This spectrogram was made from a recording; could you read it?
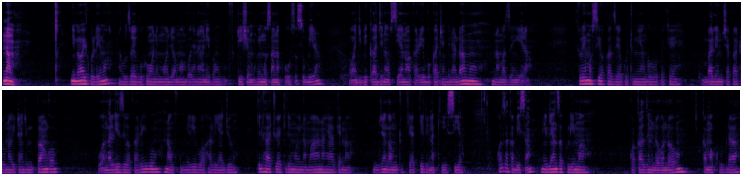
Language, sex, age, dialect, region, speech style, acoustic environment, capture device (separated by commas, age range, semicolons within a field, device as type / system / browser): Swahili, male, 25-34, Kenya - Nairobi Sheng-influenced, Kenya, relaxed, silence, desktop / Windows / Chrome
